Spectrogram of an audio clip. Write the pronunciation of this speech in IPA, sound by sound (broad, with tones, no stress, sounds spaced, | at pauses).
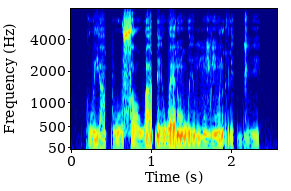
kʷ i˨ j a˨ p uː˨ s ɔ˨ w a˦ ɗ i˦ w ɛ˦ ɾ ũ˦ w i˦ m ũ˨ v ũ˦ r i˨ ɡ͡b i˨˦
